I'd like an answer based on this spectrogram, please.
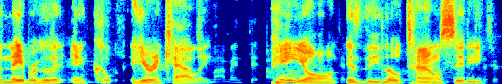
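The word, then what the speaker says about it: Peñol: Pon. Yep. That's how you pronounce a pon.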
